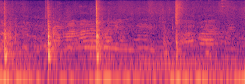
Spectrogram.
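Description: Cleaver chopping, sharp strokes at about two a second, with voices around it.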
